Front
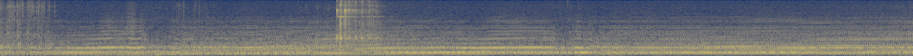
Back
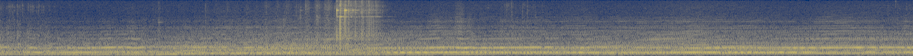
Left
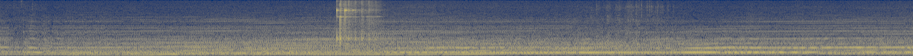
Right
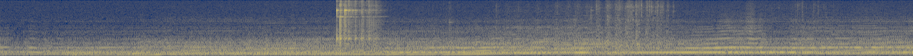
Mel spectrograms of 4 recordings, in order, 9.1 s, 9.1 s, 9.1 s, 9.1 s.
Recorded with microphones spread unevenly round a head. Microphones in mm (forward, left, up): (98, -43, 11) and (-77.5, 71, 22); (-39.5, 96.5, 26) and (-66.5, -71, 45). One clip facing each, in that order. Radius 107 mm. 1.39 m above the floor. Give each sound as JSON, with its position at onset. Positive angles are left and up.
{"t": 3.4, "sound": "a dropped coin", "azimuth_deg": -170, "distance_m": 0.7}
